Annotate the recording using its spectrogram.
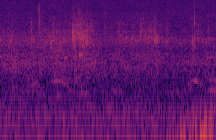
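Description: Wind buffeting the microphone in an uneven low rumble, with faint distant voices.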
